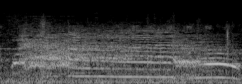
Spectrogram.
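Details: A long, strained, wavering shriek like a woman screaming, with a moaning hornlike sound. The uploader says it is a cougar mating call; Cougar.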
